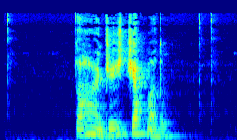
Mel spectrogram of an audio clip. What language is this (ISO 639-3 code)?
tur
